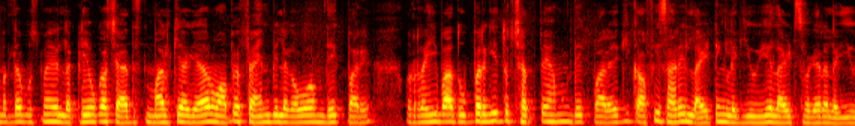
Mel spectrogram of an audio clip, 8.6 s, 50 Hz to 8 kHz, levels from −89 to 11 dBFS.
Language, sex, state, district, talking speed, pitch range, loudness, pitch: Hindi, male, Chhattisgarh, Bilaspur, 350 wpm, 150-165 Hz, -21 LUFS, 160 Hz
